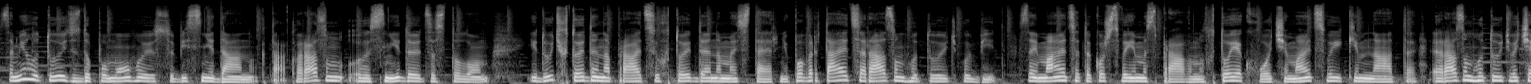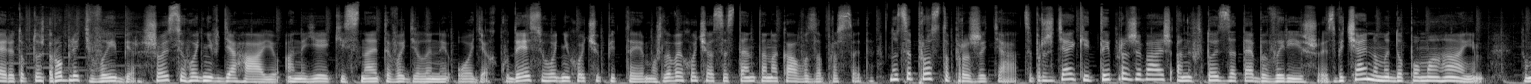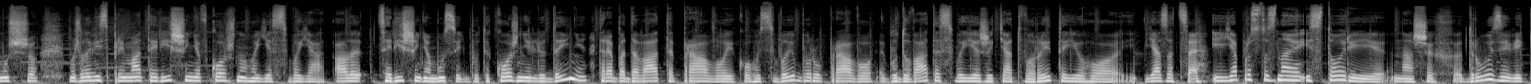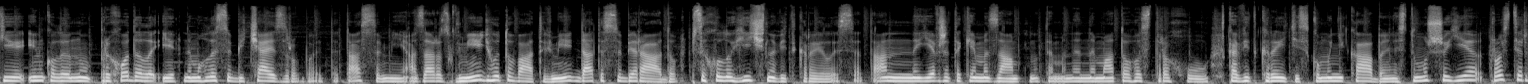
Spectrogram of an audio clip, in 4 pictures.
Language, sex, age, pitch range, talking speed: Ukrainian, female, 30-49, 140-170 Hz, 155 wpm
